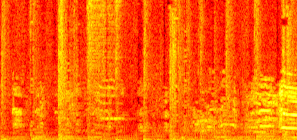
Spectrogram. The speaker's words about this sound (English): There's one. See how upset you made everyone? There's two. That's two of our new chickens.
